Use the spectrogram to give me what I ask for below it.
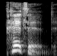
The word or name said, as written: pitted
